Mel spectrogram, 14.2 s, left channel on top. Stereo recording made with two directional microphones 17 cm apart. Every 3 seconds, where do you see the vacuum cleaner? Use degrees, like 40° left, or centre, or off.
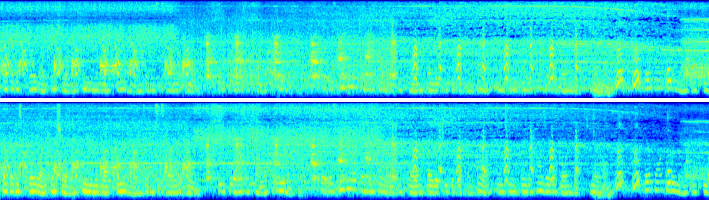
40° right, 30° right, 10° right, 30° left, 50° left.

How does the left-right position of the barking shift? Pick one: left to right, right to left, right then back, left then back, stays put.
stays put.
